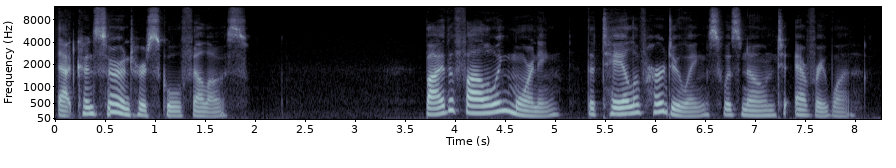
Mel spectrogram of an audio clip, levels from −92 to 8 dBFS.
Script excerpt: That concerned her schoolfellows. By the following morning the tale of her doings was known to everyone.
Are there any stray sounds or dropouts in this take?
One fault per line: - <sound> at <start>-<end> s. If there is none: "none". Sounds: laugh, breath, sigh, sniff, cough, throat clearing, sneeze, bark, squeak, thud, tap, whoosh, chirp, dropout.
none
